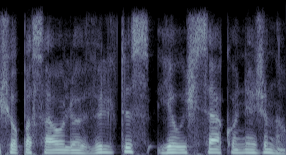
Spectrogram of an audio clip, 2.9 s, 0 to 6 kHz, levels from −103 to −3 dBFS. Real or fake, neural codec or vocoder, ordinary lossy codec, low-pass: real; none; Opus, 64 kbps; 5.4 kHz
